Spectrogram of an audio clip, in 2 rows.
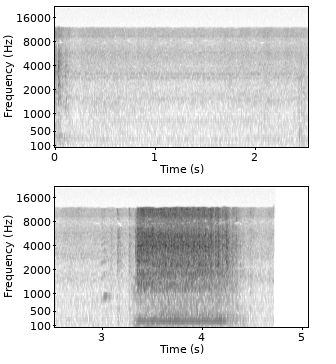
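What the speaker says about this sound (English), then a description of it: "I'm going to sew all the way around the inside." A sewing machine stitches around the inside of a flat cap with a 3/8 seam allowance, a single steady run of about a second after quiet handling noises, close and fairly loud.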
